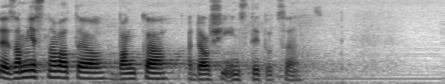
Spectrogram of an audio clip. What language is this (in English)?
Czech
